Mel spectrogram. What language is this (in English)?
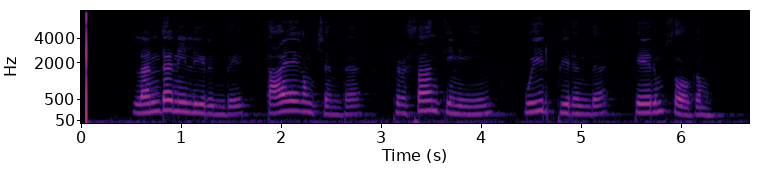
Tamil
